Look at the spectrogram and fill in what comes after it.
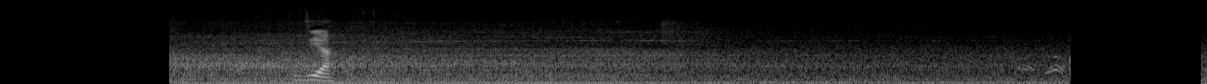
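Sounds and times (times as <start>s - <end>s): distant road traffic rumble: 1.7s - 10.7s.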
